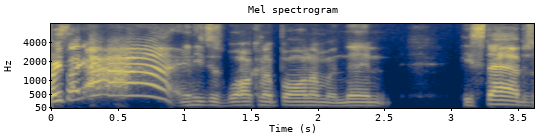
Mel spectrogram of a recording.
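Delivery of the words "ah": long high-pitched mock scream; drawn-out squeal of mock terror; imitated scream. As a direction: shriek like a trapped victim, acted. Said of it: "he's screaming and trying to open the door".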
